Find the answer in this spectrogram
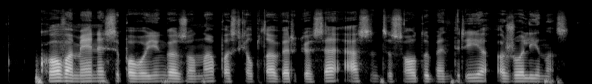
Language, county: Lithuanian, Vilnius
